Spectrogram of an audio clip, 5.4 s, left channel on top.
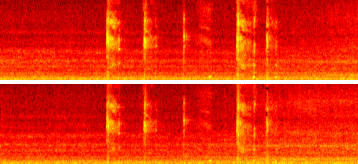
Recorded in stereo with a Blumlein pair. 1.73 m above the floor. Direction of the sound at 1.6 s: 15° left.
